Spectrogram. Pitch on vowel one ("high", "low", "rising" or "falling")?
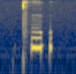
falling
